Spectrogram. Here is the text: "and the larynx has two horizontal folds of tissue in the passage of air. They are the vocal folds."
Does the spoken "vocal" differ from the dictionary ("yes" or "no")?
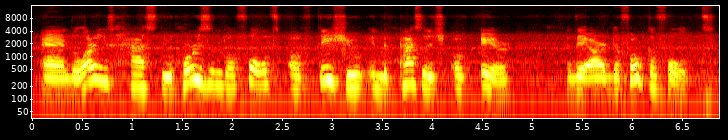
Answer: yes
